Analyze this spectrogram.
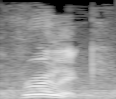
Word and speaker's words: Froehlich: I don't know, we discussed why we never met before, and it is, now you pronounced it, Froehlich? Froehlich.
